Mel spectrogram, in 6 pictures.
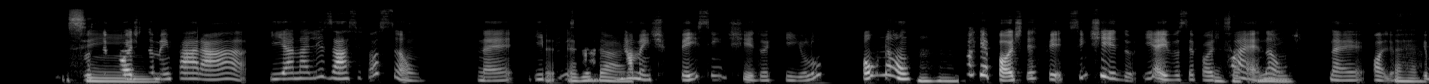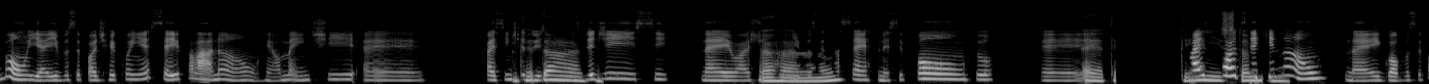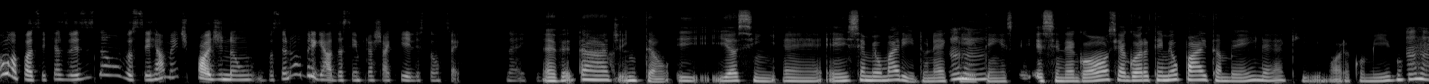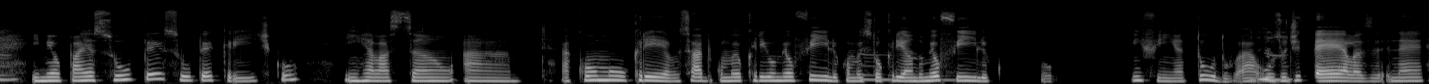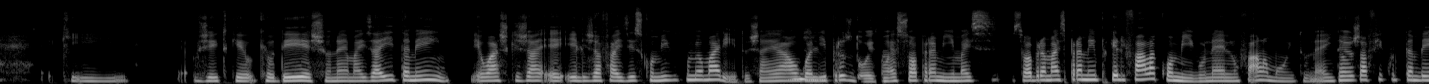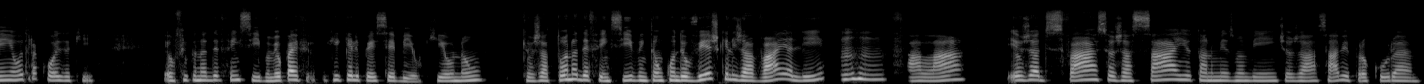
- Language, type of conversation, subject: Portuguese, advice, Como posso aprender a aceitar feedback sem ficar na defensiva?
- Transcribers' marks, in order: tapping; unintelligible speech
